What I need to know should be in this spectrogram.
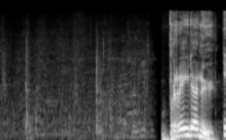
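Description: Footsteps crunch softly on a gravel path outdoors.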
